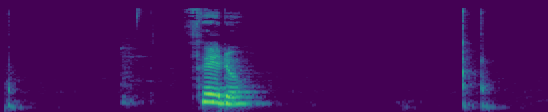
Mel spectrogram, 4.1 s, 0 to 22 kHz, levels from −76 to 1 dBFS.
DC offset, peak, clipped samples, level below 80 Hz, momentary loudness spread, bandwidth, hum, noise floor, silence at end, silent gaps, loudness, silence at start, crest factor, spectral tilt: under 0.1%; -6 dBFS; under 0.1%; -74 dBFS; 29 LU; 17 kHz; none; -71 dBFS; 0.45 s; none; -23 LUFS; 1.4 s; 22 dB; -4 dB/octave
